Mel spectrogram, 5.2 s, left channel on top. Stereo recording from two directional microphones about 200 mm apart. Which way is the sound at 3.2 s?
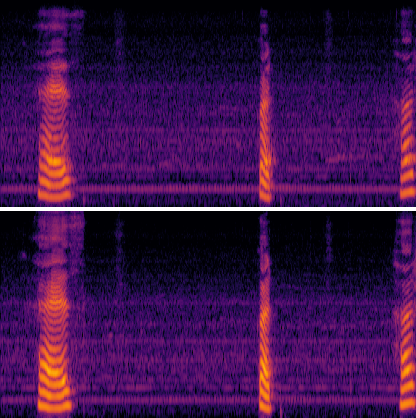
50° right (ahead or behind).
